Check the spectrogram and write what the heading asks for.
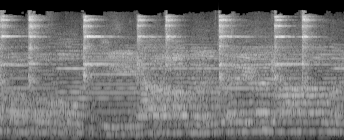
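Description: Devotional Ram-name chant sung to a melody, with sharp metallic cymbal strikes keeping a steady beat of roughly two a second, often in pairs.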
